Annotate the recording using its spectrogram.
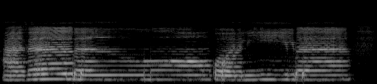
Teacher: Nah, kemudian untuk pelafalan ikhfa ab'ad untuk qaf itu bedanya di nomor keduanya, yaitu mengalirkan suara gunnah secara tafkhim atau tebal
